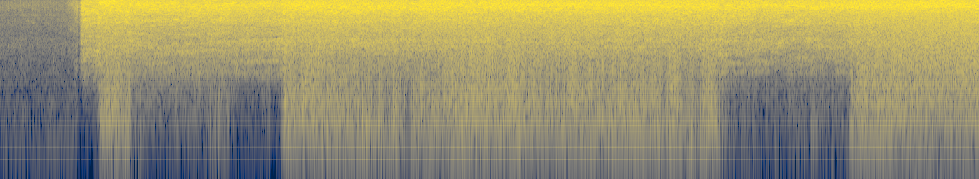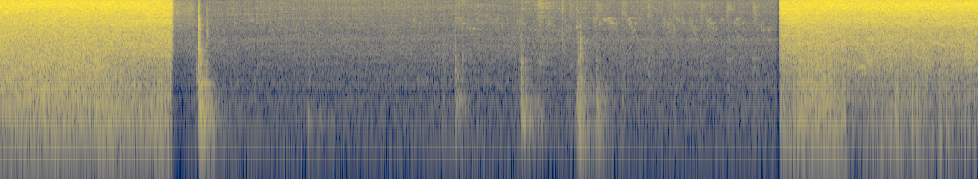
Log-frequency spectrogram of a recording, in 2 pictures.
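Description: Compressed air hissing from a hose nozzle as it blows dust out of a Caterpillar generator's air filter element. The loud steady hiss starts about a second in and stops after about sixteen seconds; a few light knocks follow, and the hiss starts again near the end.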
